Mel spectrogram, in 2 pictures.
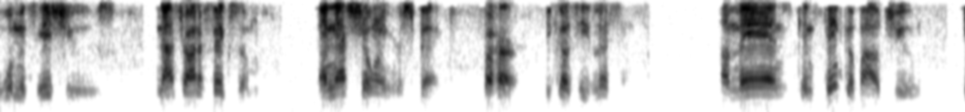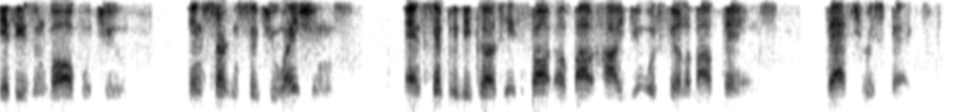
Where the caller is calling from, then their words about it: Omaha, Nebraska, United States; I'm calling from Omaha, Nebraska.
